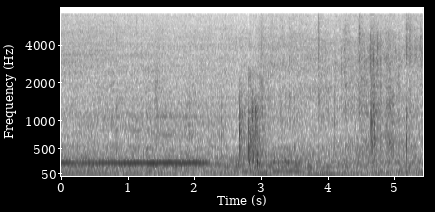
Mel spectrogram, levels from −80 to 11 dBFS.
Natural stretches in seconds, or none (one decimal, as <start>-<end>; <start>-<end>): 0.0-0.9; 4.1-5.4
